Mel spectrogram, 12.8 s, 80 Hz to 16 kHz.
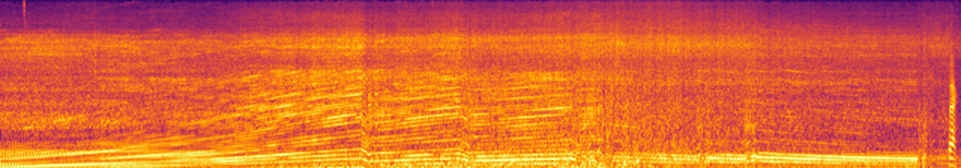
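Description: A 2017 Aprilia Tuono V4 1100 RR motorcycle engine roars loud and close, climbing steadily in pitch through several quick gear changes, with no talk over it.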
